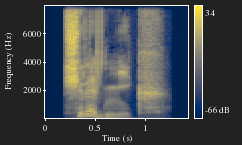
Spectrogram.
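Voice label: "srednik", Polish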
